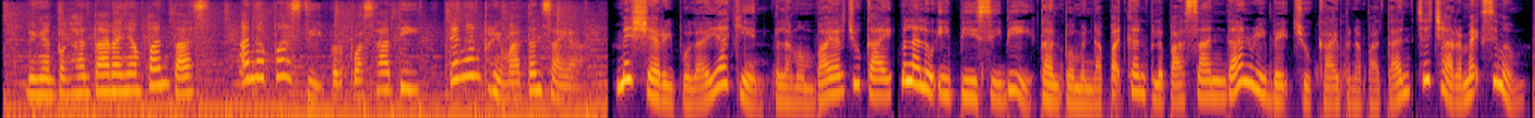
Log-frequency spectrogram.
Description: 马来西亚语翻译团队成员主要由中国籍和马来籍的中马母语译员组成，可以提供证件类翻译（例如，驾照翻译、出生证翻译、房产证翻译，学位证翻译，毕业证翻译、成绩单翻译、无犯罪记录翻译、营业执照翻译、结婚证翻译、离婚证翻译、户口本翻译、奖状翻译等）、公证书翻译、病历翻译、马来语视频翻译（听译）、马来语语音文件翻译（听译）、技术文件翻译、工程文件翻译、合同翻译、审计报告翻译等；马来西亚语配音团队由马来西亚籍的马来语母语配音员组成，可以提供马来语专题配音、马来语广告配音、马来语教材配音、马来语电子读物配音、马来语产品资料配音、马来语宣传片配音、马来语彩铃配音等。
马来西亚语样音试听下载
